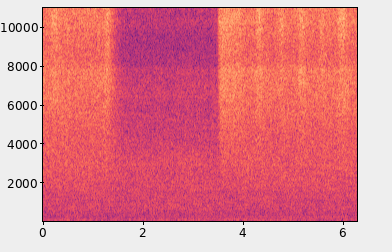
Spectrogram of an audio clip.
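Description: Compressed-air paint spray gun laying down a coat of clear: a steady hiss of air and atomised paint. The high part of the hiss drops away for about two seconds in the middle, over a steady low hum.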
